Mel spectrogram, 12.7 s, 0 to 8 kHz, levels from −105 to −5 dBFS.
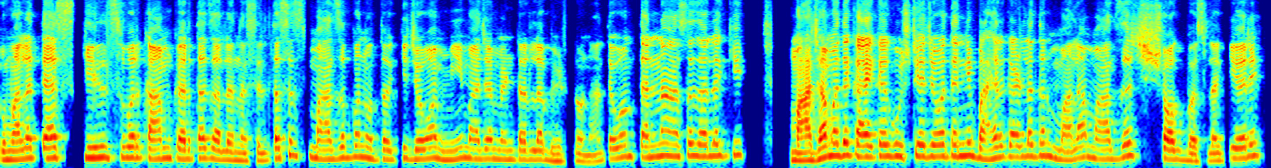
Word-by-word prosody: तुम्हाला 155 +3 +2
त्या 185 +1 +6
स्किल्सवर 190 0 +1
काम 175 +1 +2
करताच 175 +1 0
आलं 155 -3 -1
नसेल. 135 0 -6
तसंच 215 +5 -1
माझं 170 +2 -2
पण 205 -1 -3
होतं, 165 -2 -3
की 180 - -4
जेव्हा 170 +3 +1
मी 155 0 -3
माझ्या 170 -2 -2
मेंटरला 160 -1 -3
भेटलो 125 +1 -7
ना, 115 +2 -8
तेव्हा 180 +4 -2
त्यांना 205 +3 +1
असं 210 +2 -3
झालं, 215 0 0
की 240 - -4 0.5
माझ्यामध्ये 185 +12 +5
काय-काय 210 -1 +6
गोष्टी 210 0 -2
आहे, 210 - +2
जेव्हा 210 0 +1
त्यांनी 215 +1 +2
बाहेर 175 +3 0
काढलं, 205 +1 -1
तर 225 - -1 0.2
मला 180 +7 -2
माझंच 180 +4 -2
शॉक 160 -7 +1
बसला, 130 +1 -2
की 180 +7 -3
"अरे, 215 +4 +1
180 Hz, 180 wpm, -21 LUFS, 160-205 Hz, 0.5 s, त्या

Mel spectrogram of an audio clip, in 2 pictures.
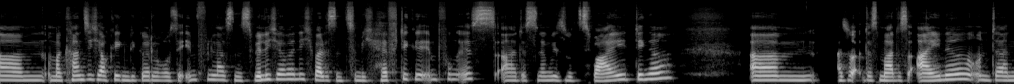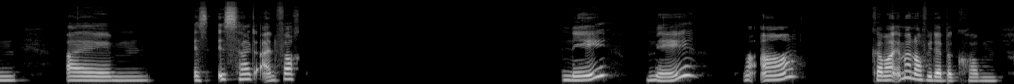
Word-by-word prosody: Ähm, 195 -1 0
man 185 -1 -1
kann 205 +2 0
sich 220 -1 -1
auch 200 - -1
gegen 200 -2 -2
die 185 - -7
Gürtelrose 185 -2 -4
impfen 215 +2 -6
lassen. 205 -2 -1
Das 180 0 -3
will 190 +2 +3
ich 235 +1 0
aber 235 0 +1
nicht, 235 -2 -7
weil 195 -2 +3
es 185 - 0
'ne 175 - -7
ziemlich 180 0 -6
heftige 230 +5 -2
Impfung 230 +1 -7
ist. 255 +2 +1
Äh, 185 0 -2
das 180 - -2
sind 195 - -4
irgendwie 190 0 -2
so 180 0 -7
2 180 +5 +2
Dinger. 250 +6 0 0.8
Ähm, 200 0 +2 0.2
also, 185 0 -1
das 190 -2 -3
ist - - -16
mal 180 -1 +4
das 180 0 -2
eine, 225 +7 +3
und 200 -1 -5
dann 190 -1 -1 0.5
ähm, 185 0 0 0.4
es 190 -1 -2
ist 235 +2 +3
halt 245 0 +1
einfach 205 +8 +2 2.7
Ne, 205 - +3 0.4
ne, 190 - +1 0.6
a - - -2
a 230 - +4 0.7
kann 200 - +5
man 200 - +7
immer 310 - +2
noch 225 -3 +4
wiederbekommen. 170 -1 0
195 Hz, 155 wpm, -22 LUFS, 185-225 Hz, 2.7 s, man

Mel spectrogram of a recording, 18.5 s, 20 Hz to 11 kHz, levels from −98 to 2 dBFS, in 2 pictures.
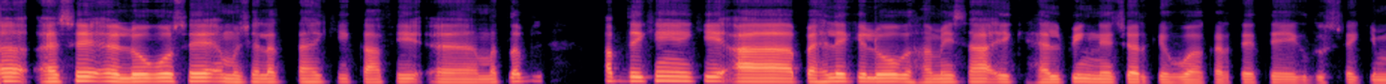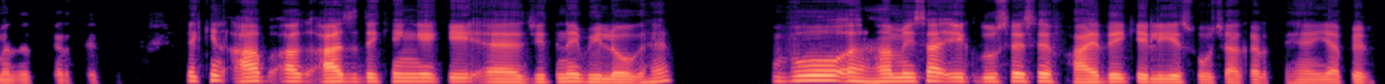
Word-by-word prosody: अ, 160 -1 +3 0.2
ऐसे 150 +2 +3
लोगों 140 +2 +4
से 150 0 +2
मुझे 130 -1 -2
लगता 130 0 -3
है 130 0 -2
कि 130 +1 -11
काफ़ी 120 +3 -2
अ, 120 -2 -3
मतलब 145 +7 -5 0.4
अब 165 - +1
देखेंगे 165 +1 +1
कि 160 +1 -1
अ, - - -4 0.5
पहले 140 +1 +2
के 140 +1 -2
लोग 140 -1 +3
हमेशा 125 +2 -2
एक 120 0 -3
हेल्पिंग 115 +3 -1
नेचर 120 -1 0
के 105 - -7
हुआ 105 -1 -2
करते 105 +2 -6
थे, 110 +1 -5
एक-दूसरे 105 +1 -8
की 105 +1 -11
मदद 100 -1 -5
करते 95 -1 -12
थे, - - -37 0.6
लेकिन 170 +3 -1
आप 155 +3 +3
अग 150 -1 0 0.2
आज 140 -1 +2
देखेंगे 145 +1 0
कि 140 +1 -1
अ, 125 -1 +1
जितने 130 +3 0
भी 130 -1 0
लोग 115 -3 +1
हैं, 140 +8 -4 0.7
वो 185 +4 +4
अ, 165 - +3 0.2
हमेशा 150 +2 +3
एक-दूसरे 145 0 0
से 145 0 +2
फ़ायदे 130 +1 +1
के 135 -1 +1
लिए 125 0 +1
सोचा 110 -1 -5
करते 105 +1 -8
हैं 110 0 -4
या 110 0 -1
फिर 115 - -1
130 Hz, 180 wpm, -24 LUFS, 115-145 Hz, 0.7 s, लोगों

